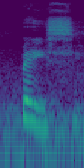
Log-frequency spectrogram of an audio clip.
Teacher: o peixe a gente chama de bilabial, quando gruda um lábio no outro e faz pressão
